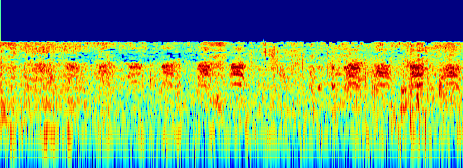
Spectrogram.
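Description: A bird cawing several times in short, harsh calls, faint, over an outdoor background hiss.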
